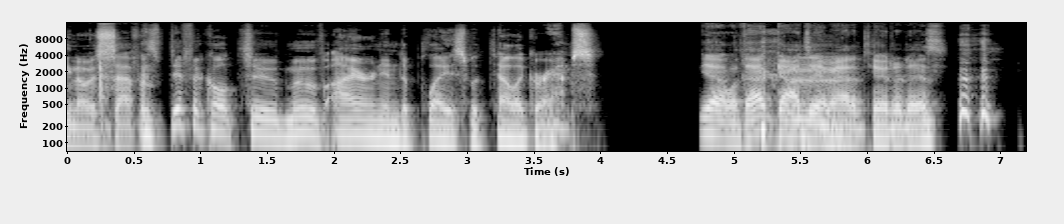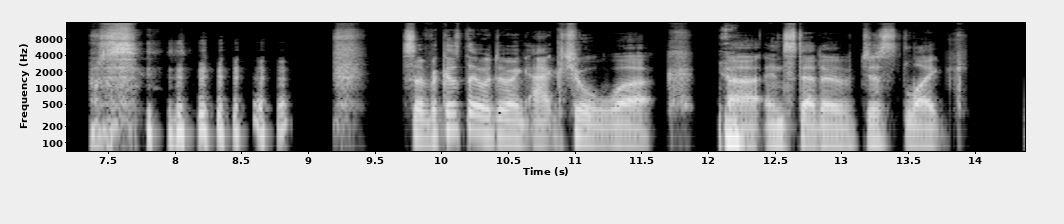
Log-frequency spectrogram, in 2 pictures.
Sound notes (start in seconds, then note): 7.6 laughter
